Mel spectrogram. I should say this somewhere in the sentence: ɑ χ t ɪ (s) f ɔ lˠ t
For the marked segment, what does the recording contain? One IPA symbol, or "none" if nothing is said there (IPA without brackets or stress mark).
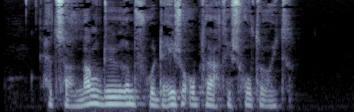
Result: s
